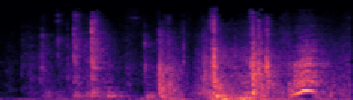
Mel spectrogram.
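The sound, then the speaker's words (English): A door being unlocked and opened, heard as a few clunks, clicks and rattles of the lock and door moving, with no talk. “Open the door. The key's on your side. But I must put some clothes on first. There's no need. Unlock the door, then go back to bed again.”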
